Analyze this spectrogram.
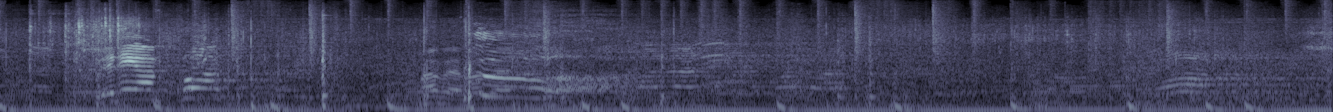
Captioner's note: grunting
